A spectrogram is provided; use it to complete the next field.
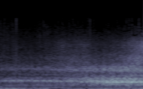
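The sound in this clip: A car engine drones as the car chases another car, a low steady hum with a faint tonal whine that grows slightly louder over two seconds, with no voices over it.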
